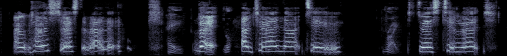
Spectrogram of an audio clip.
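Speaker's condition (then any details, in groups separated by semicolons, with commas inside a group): Spinal muscular atrophy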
